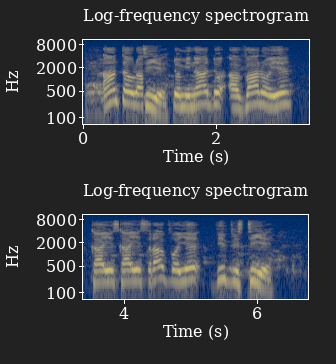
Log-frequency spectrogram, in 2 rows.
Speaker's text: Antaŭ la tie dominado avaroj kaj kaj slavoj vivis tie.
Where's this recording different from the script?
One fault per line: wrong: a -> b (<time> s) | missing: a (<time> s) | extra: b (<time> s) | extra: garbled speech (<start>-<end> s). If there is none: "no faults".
no faults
